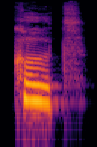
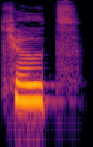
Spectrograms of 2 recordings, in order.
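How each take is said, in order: First: The k and a are hard and back. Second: The k and a are soft and fronted. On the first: The speaker calls it wrong. "Kaba değil mi?" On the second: The speaker calls it right. "bir önceki sessizin de inceldiğine dikkat edin"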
